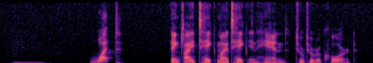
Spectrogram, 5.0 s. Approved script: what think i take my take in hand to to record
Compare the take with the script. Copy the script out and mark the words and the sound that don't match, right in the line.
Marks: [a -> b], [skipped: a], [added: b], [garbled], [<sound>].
[breath] what think i take my take in hand to to record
